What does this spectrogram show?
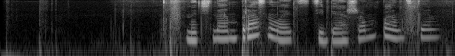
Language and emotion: Russian, positive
